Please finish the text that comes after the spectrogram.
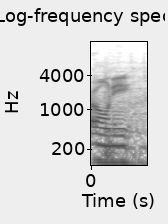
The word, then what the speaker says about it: ONI: and dumb uh yeah we call it Anie for short or Oni depending on how you like to pronounce it but it's short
